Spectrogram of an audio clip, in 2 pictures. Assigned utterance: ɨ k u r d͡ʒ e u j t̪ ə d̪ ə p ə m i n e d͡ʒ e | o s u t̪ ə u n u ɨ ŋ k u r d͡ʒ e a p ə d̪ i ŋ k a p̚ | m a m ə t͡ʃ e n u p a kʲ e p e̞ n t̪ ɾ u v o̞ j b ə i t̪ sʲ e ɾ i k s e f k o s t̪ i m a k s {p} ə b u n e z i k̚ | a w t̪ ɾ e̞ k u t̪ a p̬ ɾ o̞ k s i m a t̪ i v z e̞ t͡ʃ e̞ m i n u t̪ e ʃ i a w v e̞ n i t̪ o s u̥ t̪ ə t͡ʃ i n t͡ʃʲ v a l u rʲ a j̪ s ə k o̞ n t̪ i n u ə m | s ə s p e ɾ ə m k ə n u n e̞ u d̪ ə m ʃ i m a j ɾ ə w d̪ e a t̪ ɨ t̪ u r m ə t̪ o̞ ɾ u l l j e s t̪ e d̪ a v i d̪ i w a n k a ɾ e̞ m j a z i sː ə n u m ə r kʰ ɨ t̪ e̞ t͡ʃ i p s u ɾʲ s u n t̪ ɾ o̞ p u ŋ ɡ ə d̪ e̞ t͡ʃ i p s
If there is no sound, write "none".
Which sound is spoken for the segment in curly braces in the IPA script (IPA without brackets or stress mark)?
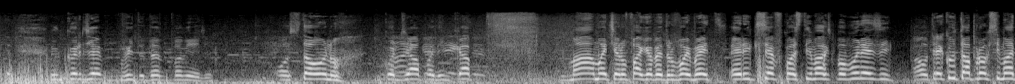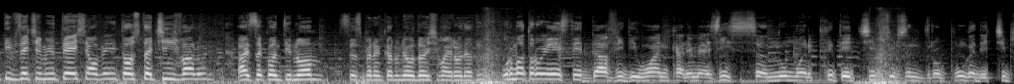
p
